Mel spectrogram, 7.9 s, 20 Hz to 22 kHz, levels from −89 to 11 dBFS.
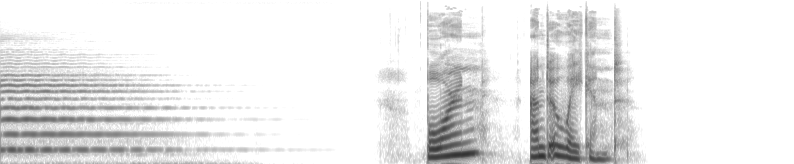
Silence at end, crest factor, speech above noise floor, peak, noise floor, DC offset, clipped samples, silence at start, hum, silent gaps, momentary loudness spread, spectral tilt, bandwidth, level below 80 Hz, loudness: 1.75 s; 18 dB; 66 dB; -4 dBFS; -81 dBFS; under 0.1%; under 0.1%; 0 s; none; none; 23 LU; -7 dB/octave; 16.5 kHz; -66 dBFS; -18 LUFS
